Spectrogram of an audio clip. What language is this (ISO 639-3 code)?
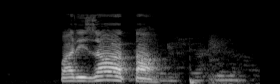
dmk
